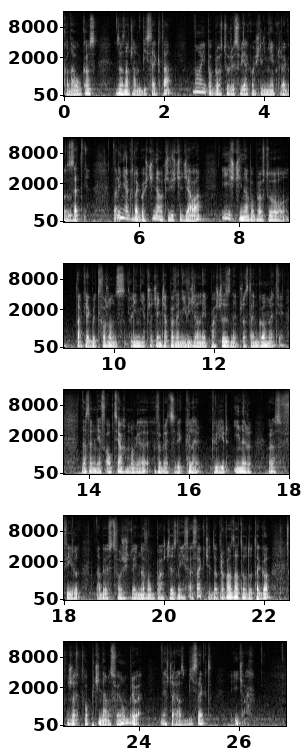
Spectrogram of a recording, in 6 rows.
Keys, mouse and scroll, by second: 1.5 click, 2.5 click, 2.7-4.6 middle drag, 5.8-11.9 middle drag, 14.2-14.6 scroll down 1, 15.6 click, 17.7 click, 19.6-22.1 middle drag, 22.3 a, 22.7 a, 24.5 click, 25.3-26.6 drag, 26.8-26.9 middle drag.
